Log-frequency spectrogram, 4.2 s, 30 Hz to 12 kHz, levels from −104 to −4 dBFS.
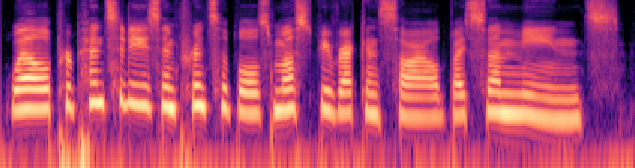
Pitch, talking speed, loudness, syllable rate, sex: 230 Hz, 140 wpm, -18 LUFS, 4.4 syllables/s, female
